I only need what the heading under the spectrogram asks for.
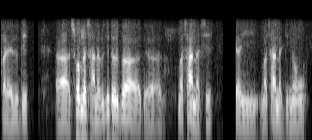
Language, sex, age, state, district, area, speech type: Manipuri, male, 45-60, Manipur, Churachandpur, rural, conversation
